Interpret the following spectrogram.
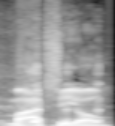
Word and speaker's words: Macchio: Ralph Macchio is here am I saying that correctly no but I like how you put the in fact you put the emphasis on their own solo Macchio there you go there you go I'm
